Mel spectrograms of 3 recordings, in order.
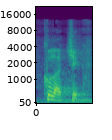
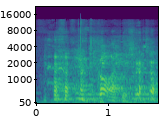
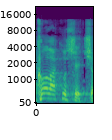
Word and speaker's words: Kolakušić: And another colleague from Croatia, Kulačić, right? Do I pronounce it correct? Right now, not. Kolakušić. Kolakušić, I know it's tough with all these names.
